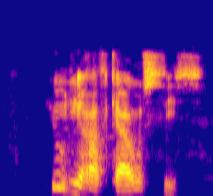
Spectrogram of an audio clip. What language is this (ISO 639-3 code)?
kab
